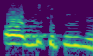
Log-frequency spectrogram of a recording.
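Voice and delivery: retold tearful lament; mock weeping. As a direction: imitate a friend wailing. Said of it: "iba llorando".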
